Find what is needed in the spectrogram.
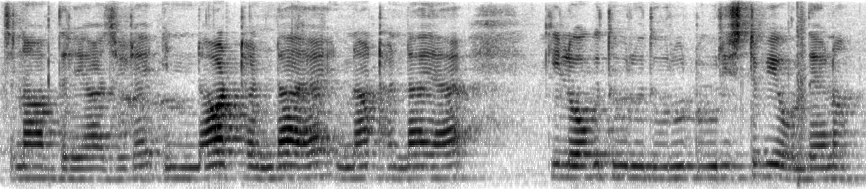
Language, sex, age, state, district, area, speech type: Dogri, female, 30-45, Jammu and Kashmir, Reasi, rural, spontaneous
